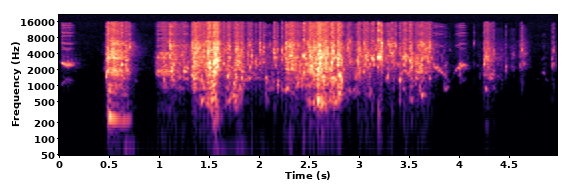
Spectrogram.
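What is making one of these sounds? Water splashes as a woman swims.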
